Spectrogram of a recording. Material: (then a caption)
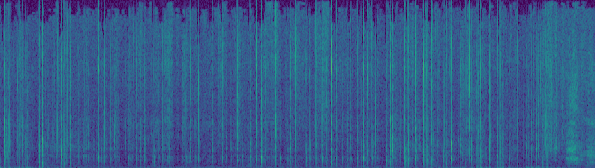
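Faux leather. Fingertips and nails scratch and tap a small black notebook with a faux-leather hard cover, held upright, working over the cover and its textured back. The result is a close, quiet stream of dry crinkly scratching and quick soft taps with crisp bright edges and no ring.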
